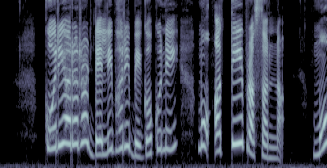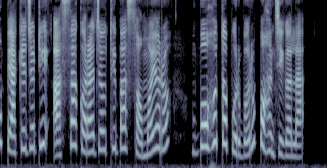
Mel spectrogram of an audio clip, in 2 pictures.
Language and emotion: Odia, happy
